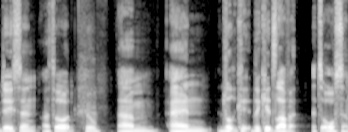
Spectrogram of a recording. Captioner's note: imitates Drum Beat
